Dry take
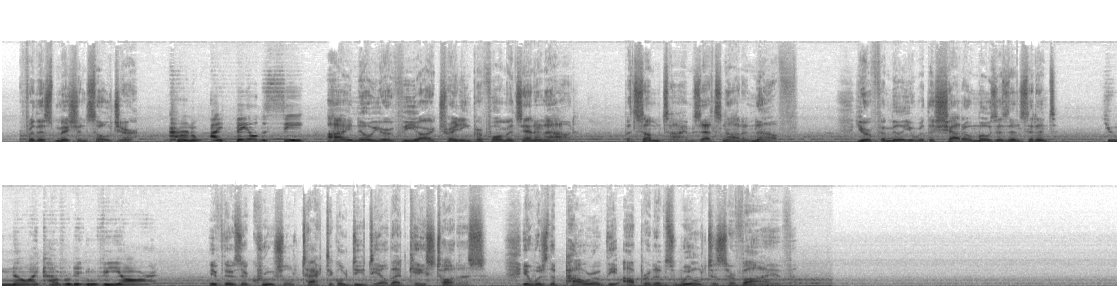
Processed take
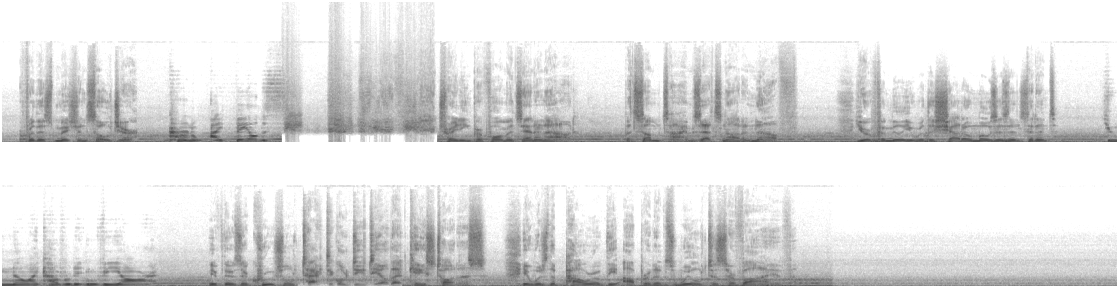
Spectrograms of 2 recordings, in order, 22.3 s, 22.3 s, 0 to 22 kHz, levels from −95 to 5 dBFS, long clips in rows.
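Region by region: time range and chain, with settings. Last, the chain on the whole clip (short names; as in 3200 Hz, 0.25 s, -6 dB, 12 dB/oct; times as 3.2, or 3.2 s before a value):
2.79–4.36 minimum comb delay 9.9 ms + steep high-pass 1700 Hz 72 dB/oct + hard clip -28 dBFS
8.69–10.25 LPF 6800 Hz + bell 760 Hz -14.5 dB 0.29 oct + backwards sustainer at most 37 dB/s
14.1–15.16 HPF 840 Hz + doubler 15 ms -9 dB
whole clip: high shelf 10000 Hz -8 dB; compressor 3:1, threshold -24 dBFS; gain -6 dB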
